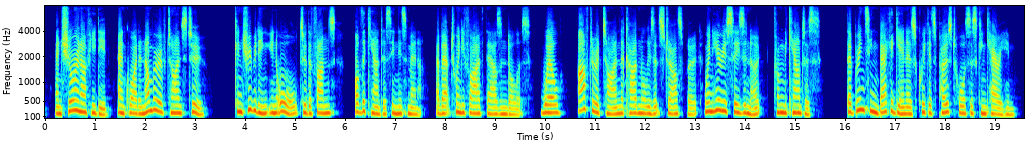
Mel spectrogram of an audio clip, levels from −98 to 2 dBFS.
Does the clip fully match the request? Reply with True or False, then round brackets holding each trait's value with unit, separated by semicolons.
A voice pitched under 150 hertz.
False (195 Hz)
